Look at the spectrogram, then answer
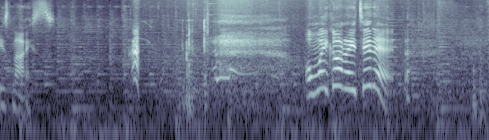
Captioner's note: laughs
